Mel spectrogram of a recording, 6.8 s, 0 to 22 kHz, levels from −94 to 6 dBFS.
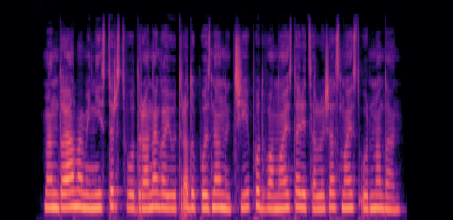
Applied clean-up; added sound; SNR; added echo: neural mask model DeepFilterNet 3.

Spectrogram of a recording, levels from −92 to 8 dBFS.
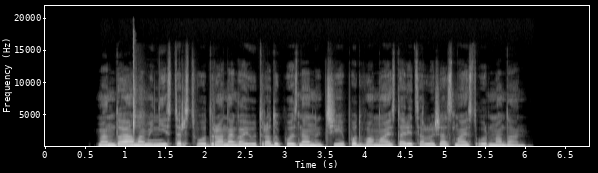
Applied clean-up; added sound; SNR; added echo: neural mask model RNNoise.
